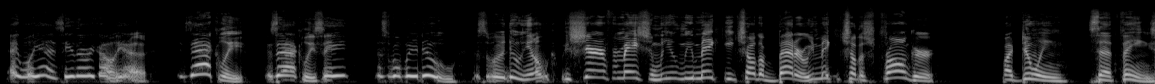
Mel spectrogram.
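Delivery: excited high greeting. Real, not acted.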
